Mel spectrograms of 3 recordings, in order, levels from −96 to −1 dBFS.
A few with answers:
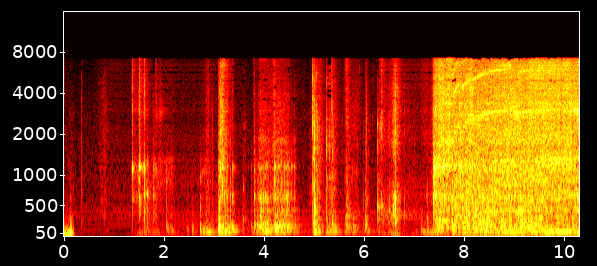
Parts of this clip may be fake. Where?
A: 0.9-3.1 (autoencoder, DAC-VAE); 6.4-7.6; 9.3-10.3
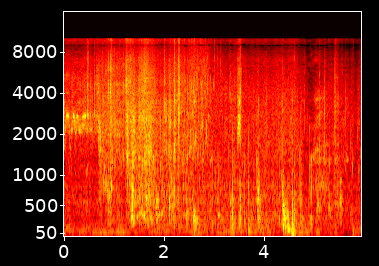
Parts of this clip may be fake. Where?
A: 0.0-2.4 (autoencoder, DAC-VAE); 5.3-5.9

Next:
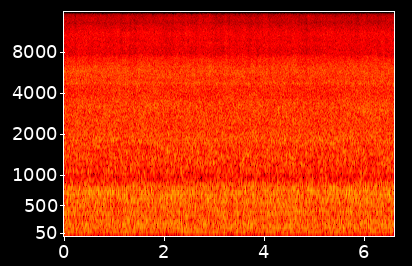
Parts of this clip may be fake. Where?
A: 0.0-6.6 (autoencoder, DAC-VAE)

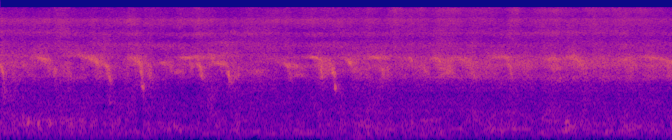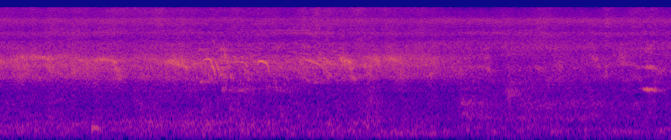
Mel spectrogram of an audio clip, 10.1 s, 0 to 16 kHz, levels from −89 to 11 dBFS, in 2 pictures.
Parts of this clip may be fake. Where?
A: 0.0-6.5 (autoencoder, DAC-VAE); 7.6-10.1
